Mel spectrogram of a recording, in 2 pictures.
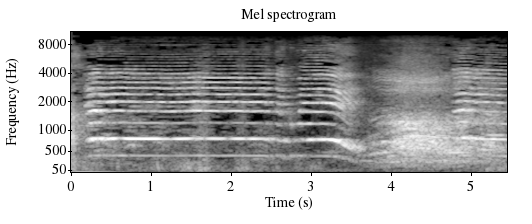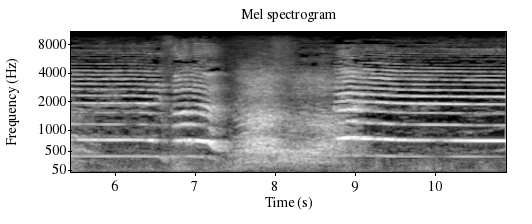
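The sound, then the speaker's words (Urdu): An audience chants a religious slogan in long sustained unison calls, broken twice by loud surging bursts of crowd exclaiming and praise, before the chant resumes. “اس جواب پہ آپ نے سبحان اللہ بھی کہہ دیا, واہ واہ بھی کہہ دیا, نعرہ بھی لگا دیا”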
